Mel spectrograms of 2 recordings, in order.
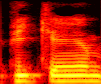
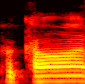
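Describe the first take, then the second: First: It is said with a Georgia pronunciation. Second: It is said with a Texas pronunciation.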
